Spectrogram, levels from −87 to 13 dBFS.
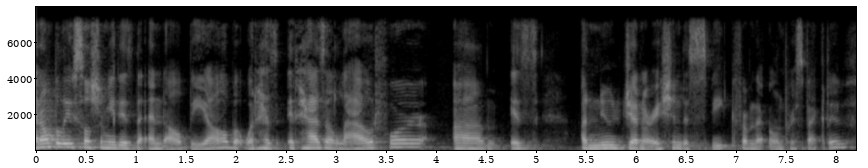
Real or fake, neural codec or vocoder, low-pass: real; none; 7.2 kHz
